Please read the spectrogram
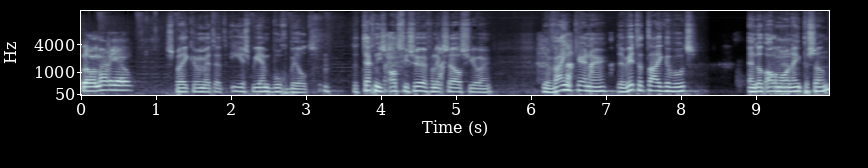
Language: Dutch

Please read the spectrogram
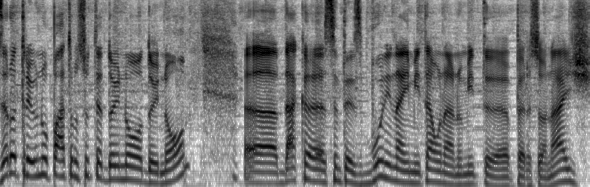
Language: Romanian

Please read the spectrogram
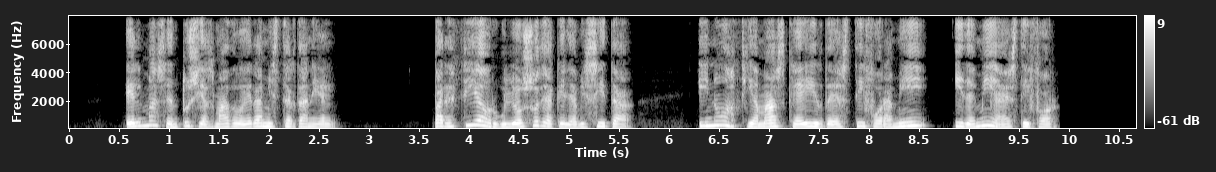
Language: Spanish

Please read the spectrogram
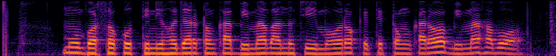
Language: Odia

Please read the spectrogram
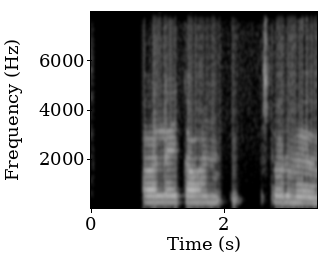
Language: Icelandic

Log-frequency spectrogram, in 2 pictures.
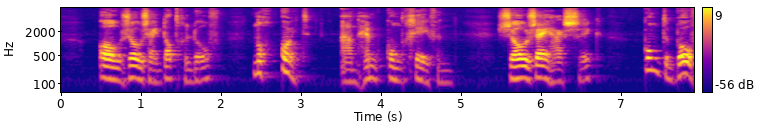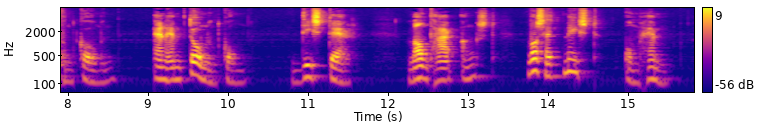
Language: Dutch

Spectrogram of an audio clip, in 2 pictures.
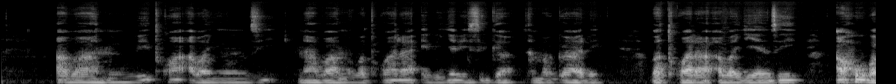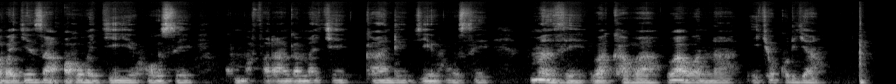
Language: Kinyarwanda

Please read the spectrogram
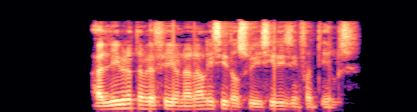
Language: Catalan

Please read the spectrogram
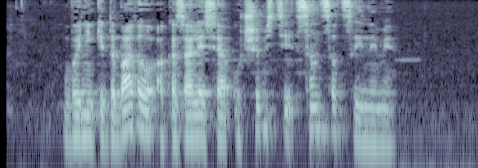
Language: Belarusian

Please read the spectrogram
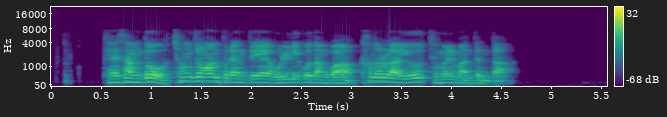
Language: Korean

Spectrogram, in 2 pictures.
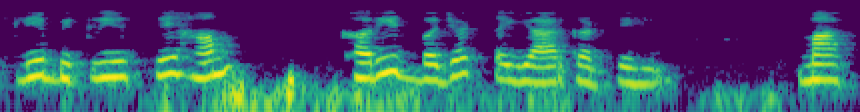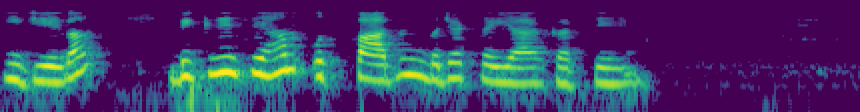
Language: Hindi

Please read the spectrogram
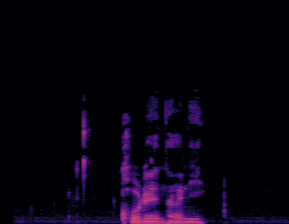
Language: Japanese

